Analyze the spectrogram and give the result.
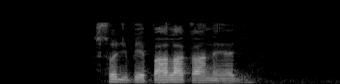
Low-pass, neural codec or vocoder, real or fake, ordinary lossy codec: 7.2 kHz; none; real; AAC, 48 kbps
